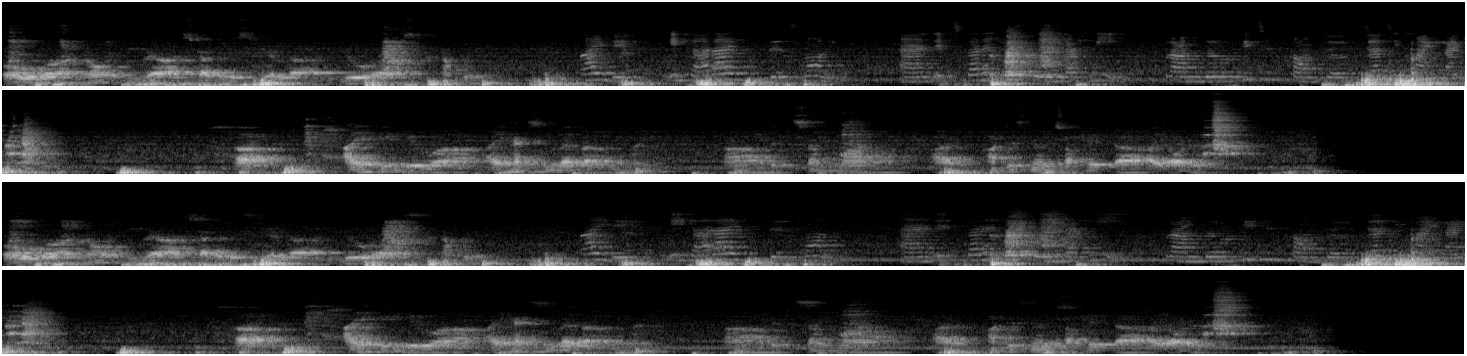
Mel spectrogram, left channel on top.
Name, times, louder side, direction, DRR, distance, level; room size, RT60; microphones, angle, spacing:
voice 1, 0.0-1.1 1.4-4.7 5.3-5.5 6.2-6.3 6.9-7.1 9.9-10.5 13.6-14.2 14.6-15.0 15.8-15.9 17.0-17.6 18.0-20.7 21.9-22.3 22.7-23.4 23.9-24.2 24.5-27.0, left 1 dB, 85° left, 2 dB, 3.5 m, -23 dB
voice 2, 5.8-6.3 6.6-8.4 9.0-11.2 11.6-15.1, left 2 dB, 60° left, 5 dB, 4.8 m, -40 dB
20.5 x 14.5 x 8.8 m, 0.73 s
head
